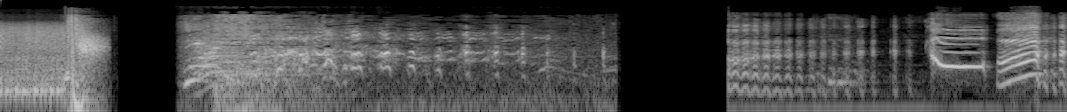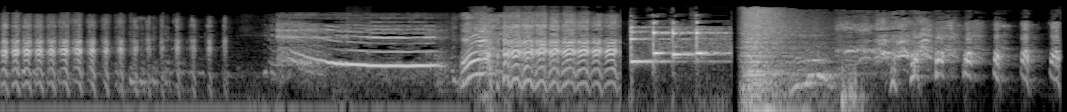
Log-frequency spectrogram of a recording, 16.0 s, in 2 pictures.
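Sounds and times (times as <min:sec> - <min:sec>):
laughter-like voice: 0:01.5 - 0:04.6, 0:05.5 - 0:12.7, 0:14.0 - 0:16.0.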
